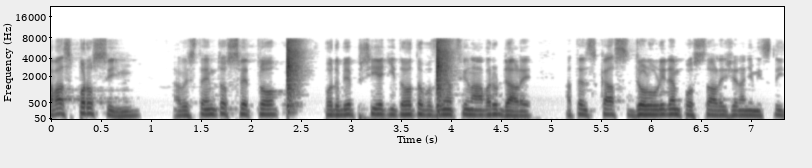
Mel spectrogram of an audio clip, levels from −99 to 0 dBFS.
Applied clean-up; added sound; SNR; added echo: classical method spectral subtraction.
